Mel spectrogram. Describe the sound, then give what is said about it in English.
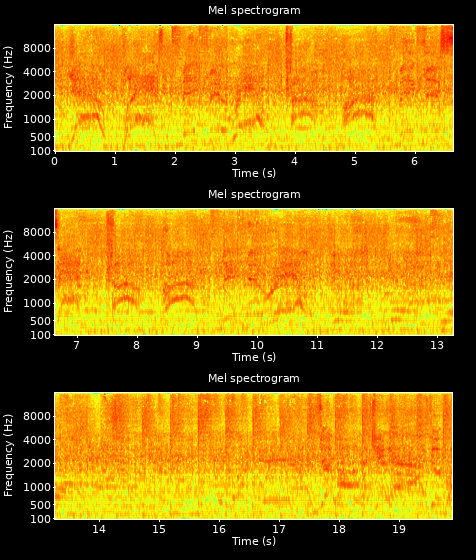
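A woman screams and wails in a song over loud, dense instrumentation, her strained vocal cries rising and falling continuously across the whole passage at full volume. “But her voice, man, when she screams, like, you can't get a scream like that.”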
